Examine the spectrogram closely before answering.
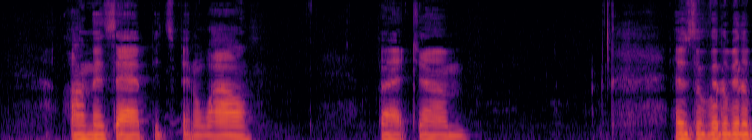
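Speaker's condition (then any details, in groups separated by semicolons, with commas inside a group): Cerebral palsy; wheelchair user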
